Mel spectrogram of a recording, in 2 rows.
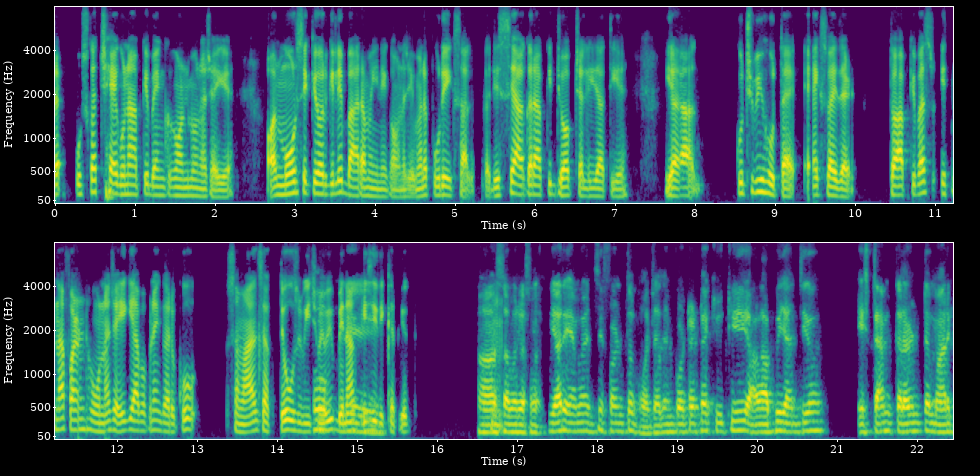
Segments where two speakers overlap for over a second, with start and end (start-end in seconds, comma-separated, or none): none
